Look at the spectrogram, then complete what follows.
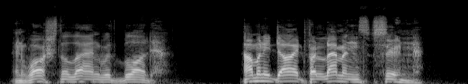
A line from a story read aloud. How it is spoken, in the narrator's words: Tam said suddenly, in a strong, angry voice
